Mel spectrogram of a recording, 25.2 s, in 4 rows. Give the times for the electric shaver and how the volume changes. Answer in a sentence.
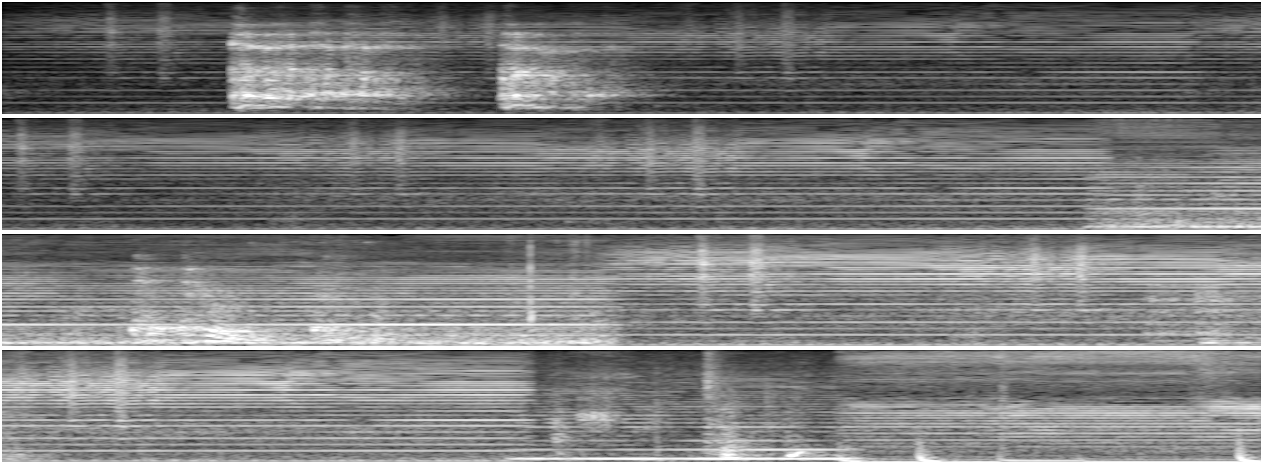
You can hear the electric shaver from 0.0 to 25.1 s, getting louder.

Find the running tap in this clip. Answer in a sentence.
The running tap can't be heard in this clip.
